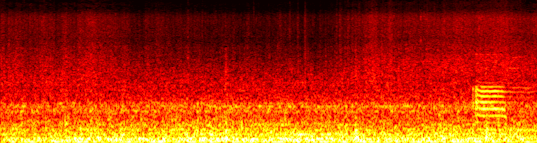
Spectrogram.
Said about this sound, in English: It's like really rainy.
